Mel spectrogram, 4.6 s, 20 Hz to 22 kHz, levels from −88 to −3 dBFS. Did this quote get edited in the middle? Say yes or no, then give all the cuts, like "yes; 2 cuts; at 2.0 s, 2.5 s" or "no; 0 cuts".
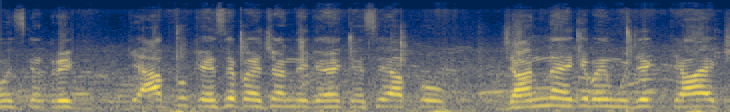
no; 0 cuts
